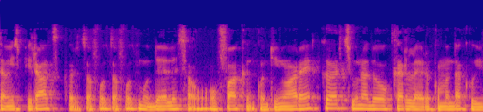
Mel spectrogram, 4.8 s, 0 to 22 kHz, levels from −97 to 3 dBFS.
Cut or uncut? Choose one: cut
